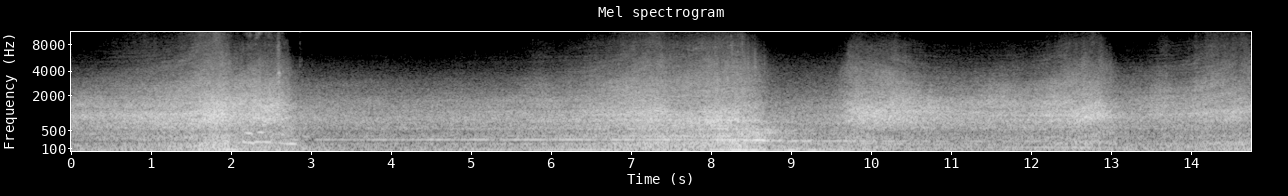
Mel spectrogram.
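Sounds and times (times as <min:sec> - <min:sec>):
highway ambience over a bridge: 0:00.0 - 0:14.7.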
